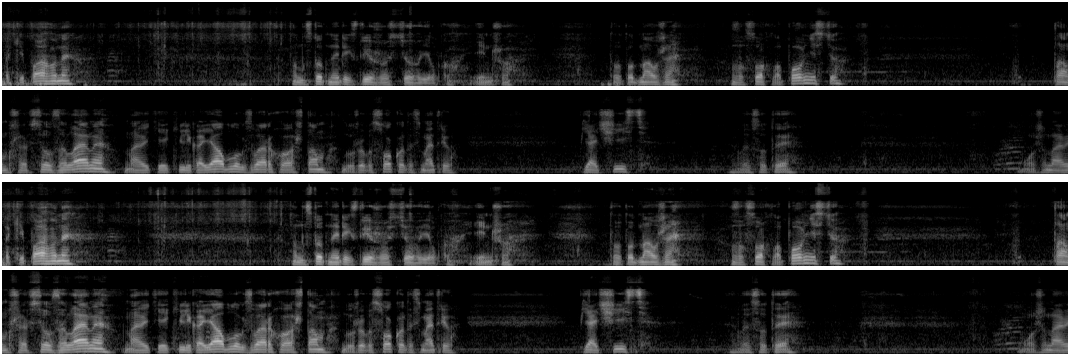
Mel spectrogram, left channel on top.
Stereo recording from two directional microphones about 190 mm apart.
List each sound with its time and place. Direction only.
0.0 s speech: 10° right (ahead or behind)
2.4 s speech: 5° right (ahead or behind)
10.5 s speech: 15° right (ahead or behind)
16.4 s speech: 15° right (ahead or behind)
20.9 s speech: 10° right (ahead or behind)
